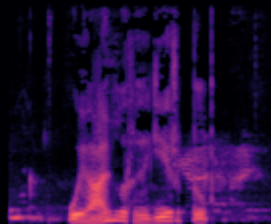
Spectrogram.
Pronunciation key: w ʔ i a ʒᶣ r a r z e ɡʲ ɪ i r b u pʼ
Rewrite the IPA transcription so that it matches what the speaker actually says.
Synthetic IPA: w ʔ i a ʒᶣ l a r z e ɡʲ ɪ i r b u pʼ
